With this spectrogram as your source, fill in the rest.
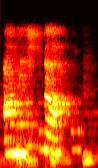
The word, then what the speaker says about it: amistad: Por ejemplo, en la palabra amistad, la sílaba tónica es ta, mientras que las anteriores son las sílabas átonas.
